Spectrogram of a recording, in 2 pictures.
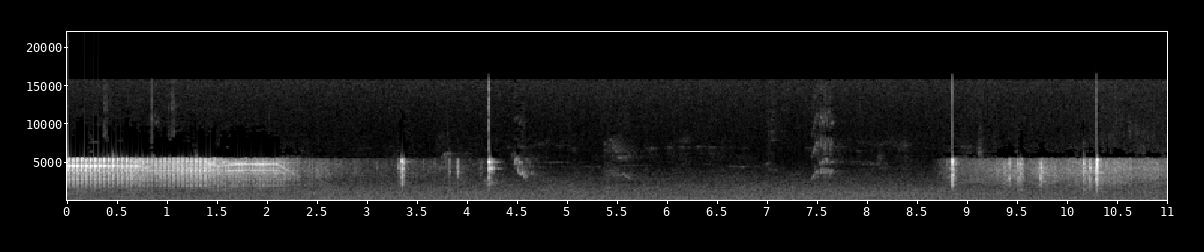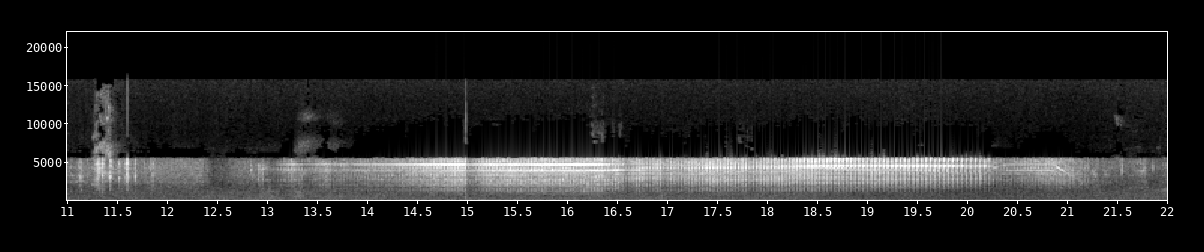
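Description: Battery-powered press tool crimping copper press-fit fittings. Its motor runs with a high whine that stops about two seconds in. A few clicks follow as the tool is moved and set on the next fitting, then a second press cycle whines for about five seconds before stopping near the end.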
